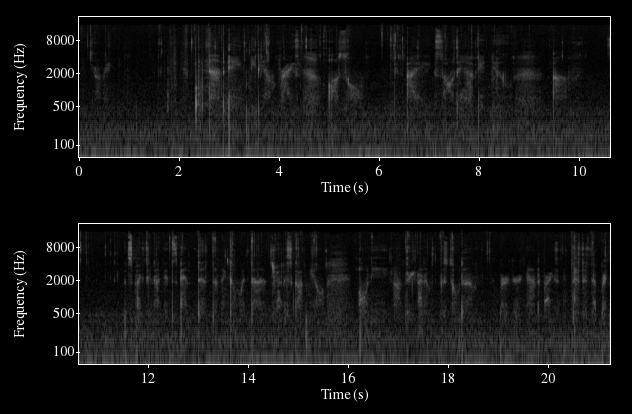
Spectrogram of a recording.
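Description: Close-miked ASMR eating sounds of a person biting into a McDonald's Quarter Pounder burger and chewing it: a sharp bite a little over two seconds in, then irregular wet chewing and mouth clicks.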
